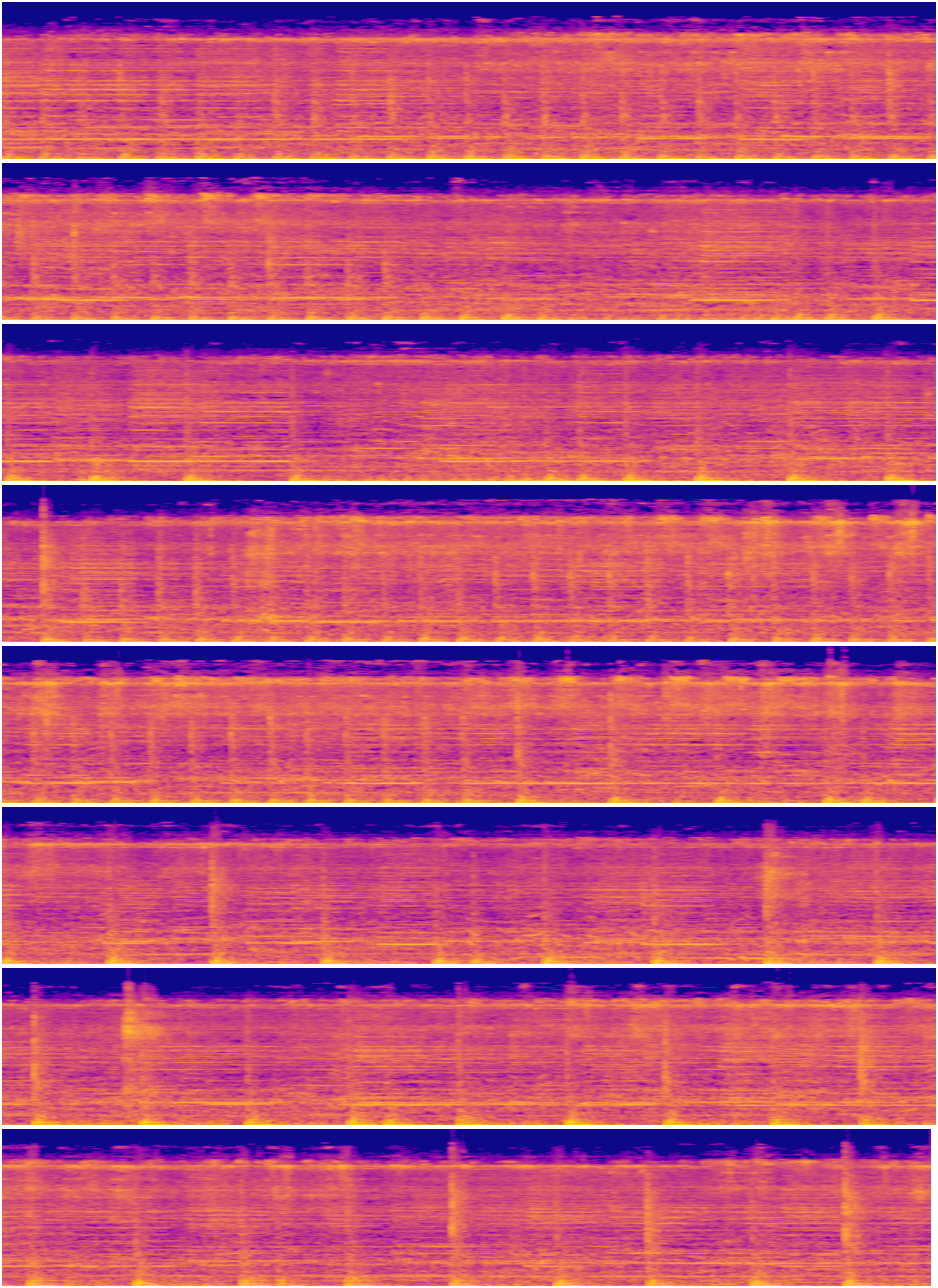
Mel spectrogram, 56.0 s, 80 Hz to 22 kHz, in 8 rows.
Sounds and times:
Tambourine: 0:00.0 - 0:56.0.

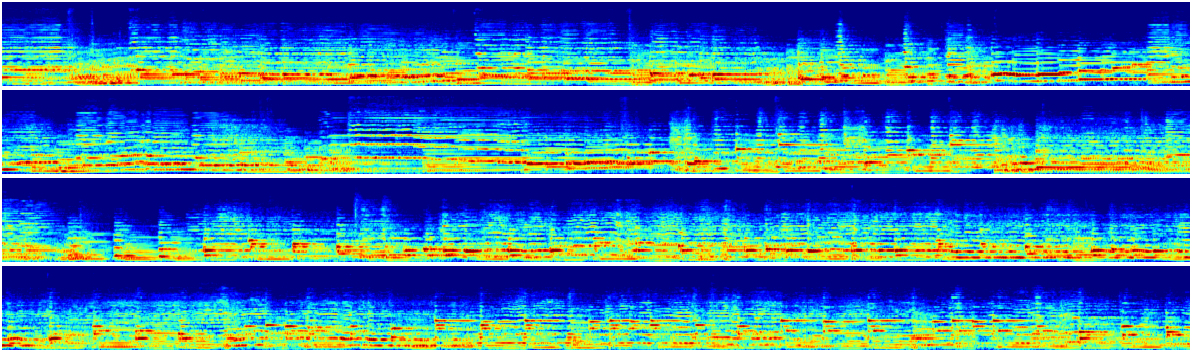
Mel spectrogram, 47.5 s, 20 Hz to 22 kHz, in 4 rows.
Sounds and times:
Piano: 0:00.0 - 0:47.5
String section: 0:00.0 - 0:47.5
Violin, fiddle: 0:00.0 - 0:47.5.

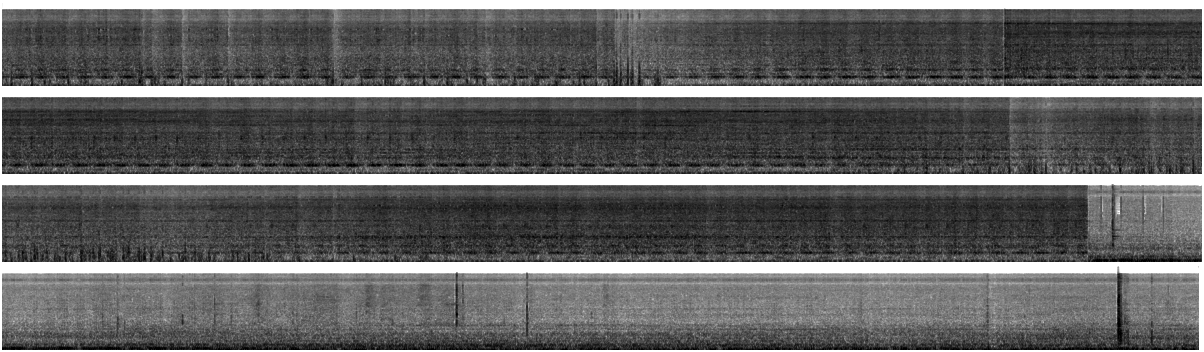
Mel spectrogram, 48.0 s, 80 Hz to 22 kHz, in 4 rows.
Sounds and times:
Idling: 0:00.0 - 0:47.9
Medium engine (mid frequency): 0:00.0 - 0:47.9
Vehicle: 0:00.0 - 0:47.9.

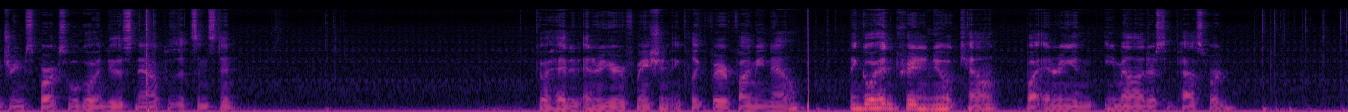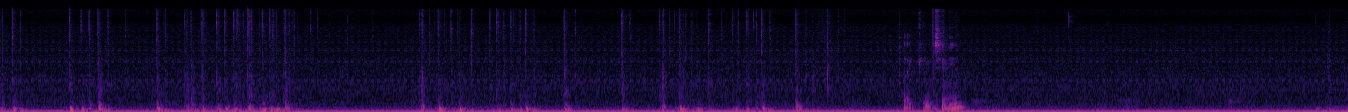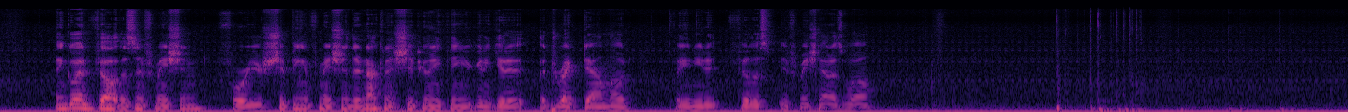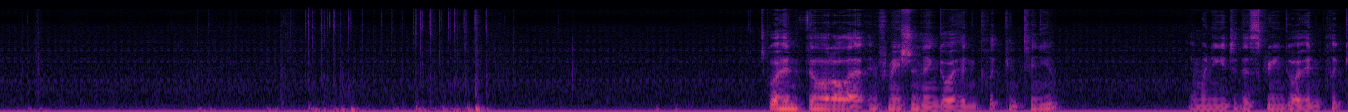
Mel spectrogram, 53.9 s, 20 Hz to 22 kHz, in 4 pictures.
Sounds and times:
Speech: 0:00.0 - 0:02.4, 0:05.4 - 0:12.4, 0:22.5 - 0:23.2, 0:27.5 - 0:35.8, 0:48.0 - 0:51.1, 0:52.3 - 0:53.9
Computer keyboard: 0:12.6 - 0:16.7, 0:17.7 - 0:21.9, 0:37.5 - 0:38.4, 0:42.4 - 0:45.4.

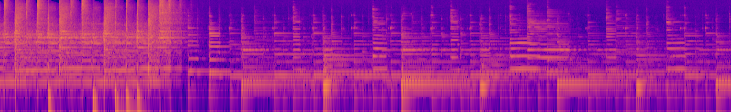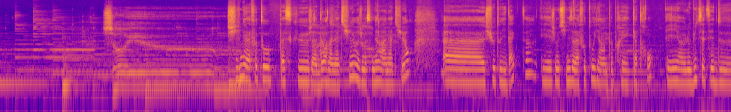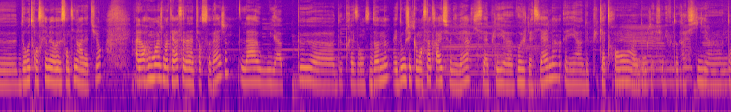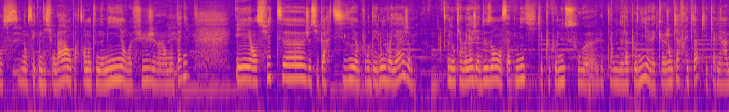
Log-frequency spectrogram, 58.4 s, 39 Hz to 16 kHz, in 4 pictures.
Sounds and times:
Music: 0:00.0 - 0:58.4
Speech: 0:19.2 - 0:22.9, 0:23.5 - 0:31.3, 0:31.9 - 0:47.7, 0:48.6 - 0:52.2, 0:52.8 - 0:58.4.

